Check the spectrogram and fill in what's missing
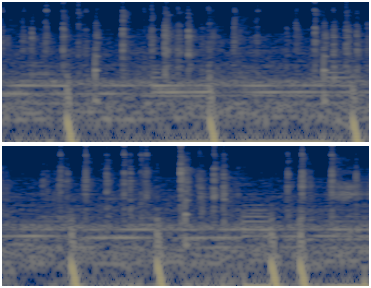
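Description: Code is being typed on a computer keyboard in quick, uneven bursts of close, crisp key clicks with short pauses between runs, against a low steady background hum and no talking.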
